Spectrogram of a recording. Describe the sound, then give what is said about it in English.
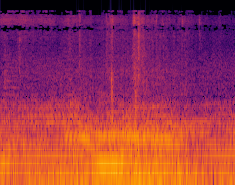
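A powerful Ferrari sports car engine revs loudly, a deep steady rumble with rising whine, continuous for a couple of seconds with no voices. “Oh my gosh, this car is so loud.”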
